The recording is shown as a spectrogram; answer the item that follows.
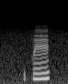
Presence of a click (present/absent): absent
